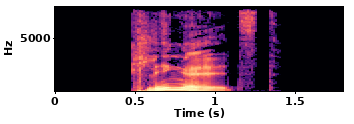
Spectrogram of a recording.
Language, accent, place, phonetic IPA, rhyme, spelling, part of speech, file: German, Germany, Berlin, [ˈklɪŋl̩st], -ɪŋl̩st, klingelst, verb, De-klingelst.ogg
- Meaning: second-person singular present of klingeln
